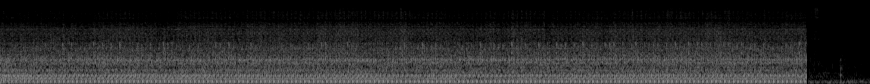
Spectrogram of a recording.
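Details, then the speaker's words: Small two-stroke leaf blower after a spring no-start, carburetor manually primed so it likely cleared itself; steady, even drone at constant speed for eight seconds, then clean shutoff; normal running. "so the good news is that it stayed running more than likely the carb has cleared itself out"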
